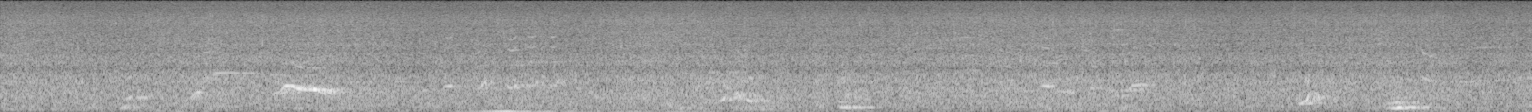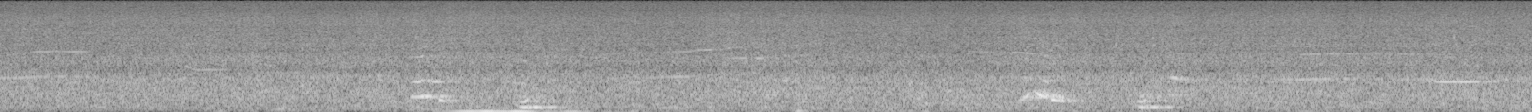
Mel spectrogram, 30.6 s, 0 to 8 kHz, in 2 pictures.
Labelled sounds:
2.1	2.4	humpback whale, 0.91 to 1.1 kHz
14.7	15.0	humpback whale, 2.1 to 2.2 kHz
15.6	16.2	humpback whale, 1.8 to 2.0 kHz
17.2	17.6	humpback whale, 1.1 to 1.3 kHz
19.4	19.8	humpback whale, 0.78 to 0.91 kHz
22.0	22.5	humpback whale, 1.9 to 2.1 kHz
25.0	25.7	humpback whale, 1.8 to 1.9 kHz
29.6	30.1	humpback whale, 0.78 to 0.88 kHz

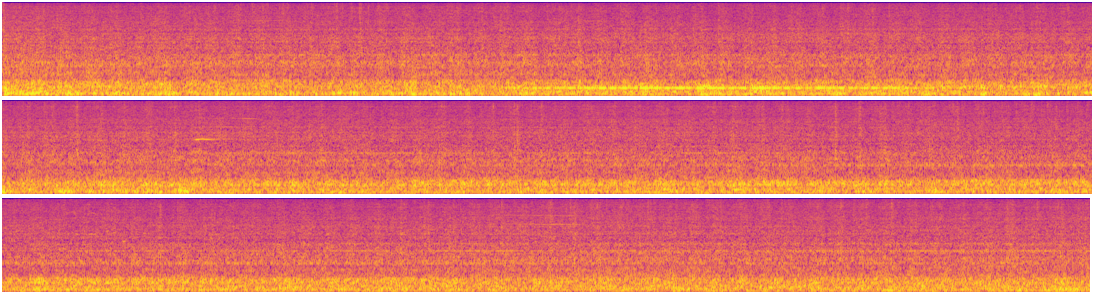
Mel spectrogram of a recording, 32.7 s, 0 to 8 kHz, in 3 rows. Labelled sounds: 26.9	27.5	killer whale, southern resident, 3.3 to 3.4 kHz

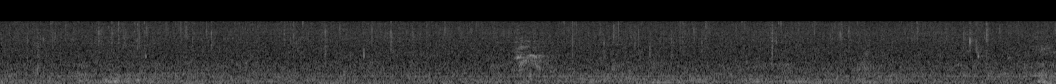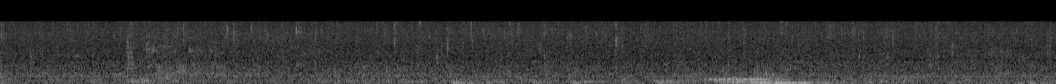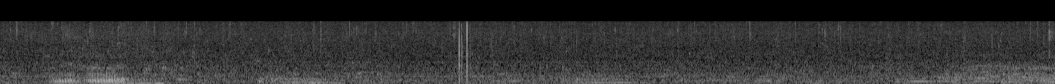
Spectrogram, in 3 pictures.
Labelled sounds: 5.1	5.5	humpback whale, 0.78 to 1.5 kHz

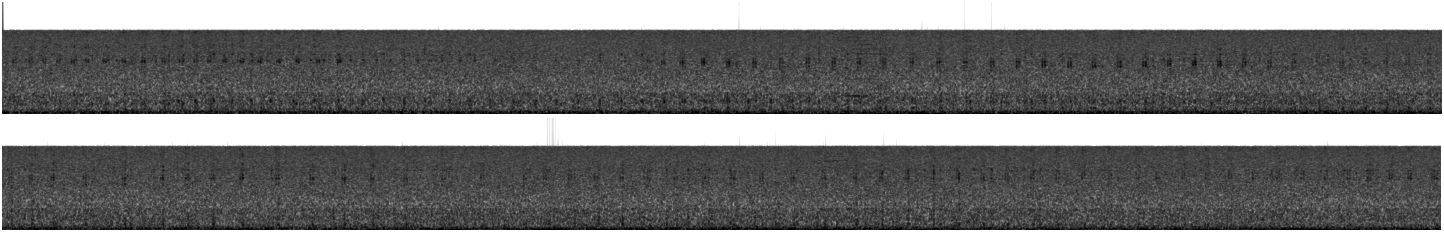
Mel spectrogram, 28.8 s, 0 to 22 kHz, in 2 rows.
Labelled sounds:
22.6	22.9	killer whale, northern resident, G clan, 4.4 to 4.7 kHz

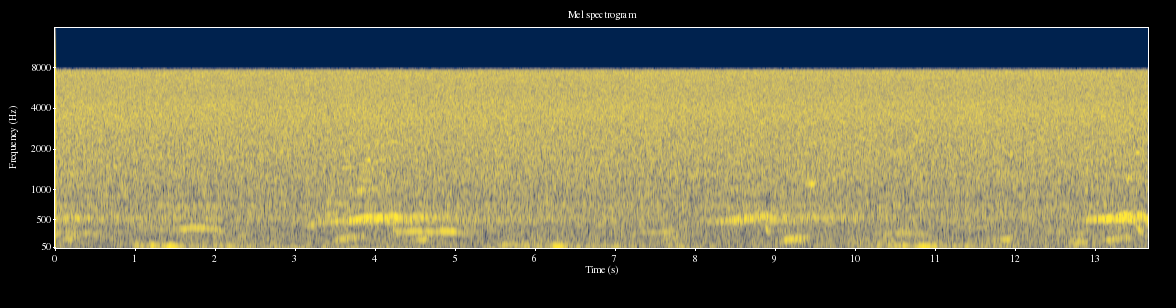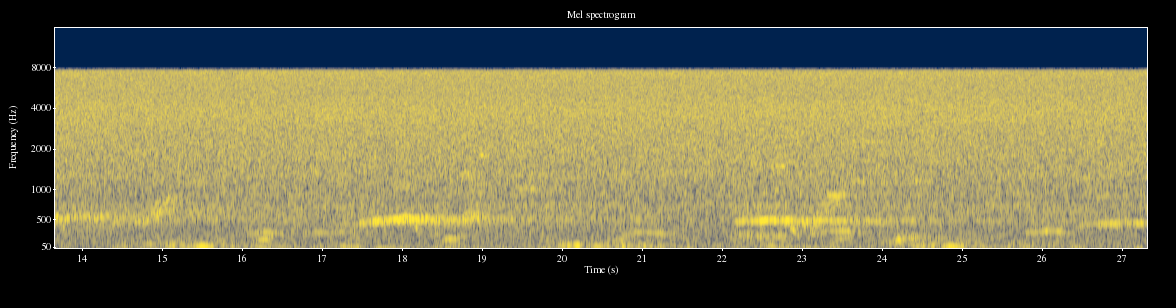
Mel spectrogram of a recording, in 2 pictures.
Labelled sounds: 23.3	23.6	humpback whale, 0.80 to 0.96 kHz

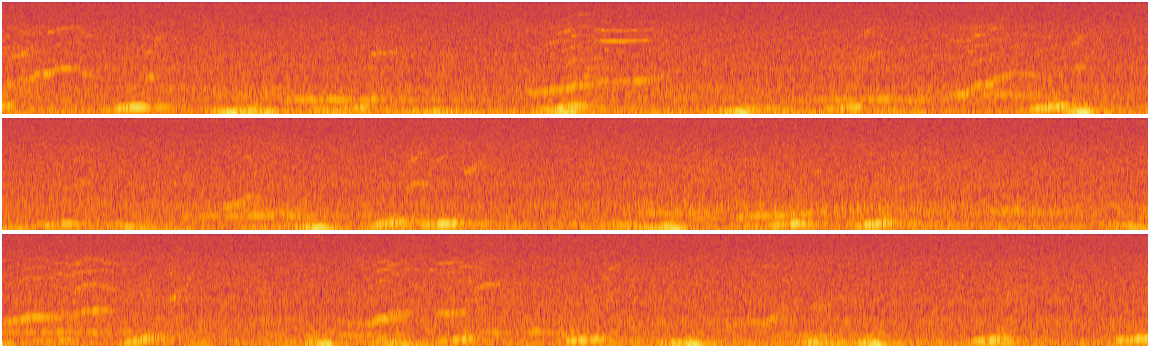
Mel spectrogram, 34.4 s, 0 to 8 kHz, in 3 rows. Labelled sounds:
0.1	0.8	humpback whale, 0.80 to 4.0 kHz
3.7	4.0	humpback whale, 1.7 to 2.2 kHz
5.4	6.7	humpback whale, 0.80 to 3.8 kHz
9.5	10.5	humpback whale, 0.80 to 4.0 kHz
23.1	24.2	humpback whale, 0.80 to 4.1 kHz
26.7	27.9	humpback whale, 0.80 to 3.8 kHz

